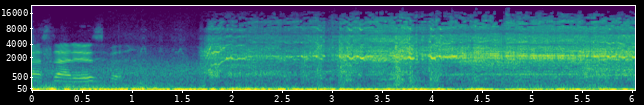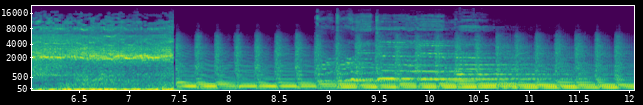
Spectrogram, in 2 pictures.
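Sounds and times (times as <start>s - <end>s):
rc car motor whine: 1.7s - 7.5s
guitar music: 5.8s - 12.0s.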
